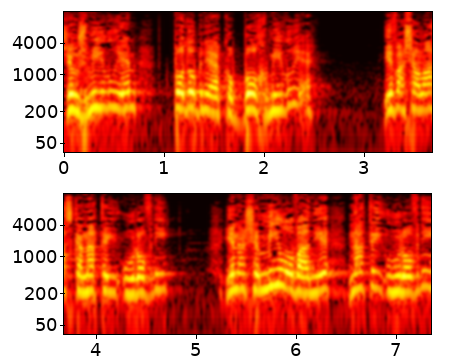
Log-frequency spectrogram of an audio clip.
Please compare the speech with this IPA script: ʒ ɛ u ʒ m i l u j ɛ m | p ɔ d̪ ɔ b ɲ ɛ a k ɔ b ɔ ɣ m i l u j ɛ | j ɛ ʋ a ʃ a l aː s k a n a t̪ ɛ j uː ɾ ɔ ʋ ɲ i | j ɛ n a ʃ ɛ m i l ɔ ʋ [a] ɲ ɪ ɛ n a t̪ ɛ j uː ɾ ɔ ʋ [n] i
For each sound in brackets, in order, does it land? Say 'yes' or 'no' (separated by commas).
yes, no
